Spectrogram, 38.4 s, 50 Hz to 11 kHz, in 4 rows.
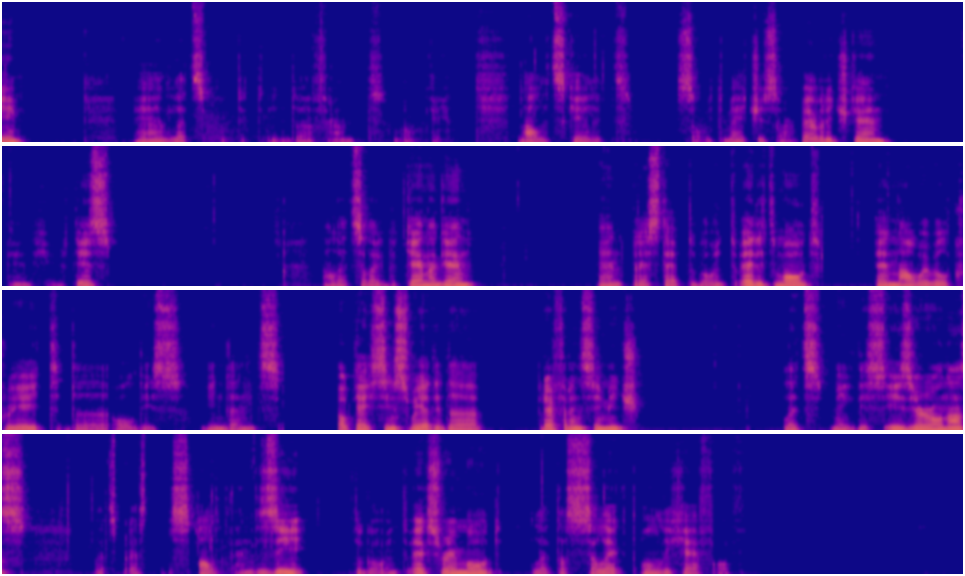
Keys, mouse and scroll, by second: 3.1 click, 5.2 s, 13.6 click, 14.6 Tab, 16.5-17.7 scroll up 4, 18.1 shift+middle click, 21.8 shift+middle click, 22.0 ctrl+z, 22.0 scroll down 2, 24.0-26.5 scroll down 2, 30.8 alt+z, 32.3-34.2 drag, 35.6-38.4 drag.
